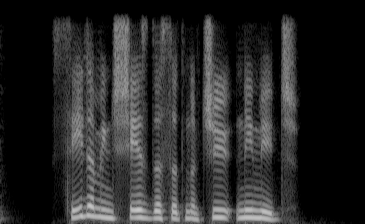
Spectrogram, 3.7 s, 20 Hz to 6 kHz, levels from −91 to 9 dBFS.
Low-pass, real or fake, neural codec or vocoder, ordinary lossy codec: 5.4 kHz; fake; codec, 16 kHz, about 1 kbps, DyCAST, with the encoder's durations; none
